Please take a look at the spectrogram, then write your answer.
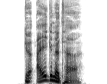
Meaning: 1. comparative degree of geeignet 2. inflection of geeignet: strong/mixed nominative masculine singular 3. inflection of geeignet: strong genitive/dative feminine singular
- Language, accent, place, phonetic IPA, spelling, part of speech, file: German, Germany, Berlin, [ɡəˈʔaɪ̯ɡnətɐ], geeigneter, adjective, De-geeigneter.ogg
